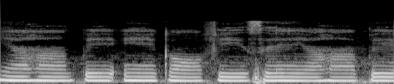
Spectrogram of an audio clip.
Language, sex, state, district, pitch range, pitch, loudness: Hindi, female, Punjab, Pathankot, 175-180 Hz, 175 Hz, -11 LUFS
